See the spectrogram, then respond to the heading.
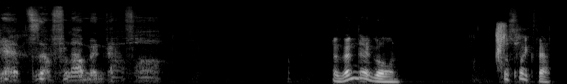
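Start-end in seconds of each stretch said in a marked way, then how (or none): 0.0-1.6 small inner voice, higher and quieter. Describing spraying spiders with a lighter: little inside voice. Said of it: "a little inside voice goes".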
